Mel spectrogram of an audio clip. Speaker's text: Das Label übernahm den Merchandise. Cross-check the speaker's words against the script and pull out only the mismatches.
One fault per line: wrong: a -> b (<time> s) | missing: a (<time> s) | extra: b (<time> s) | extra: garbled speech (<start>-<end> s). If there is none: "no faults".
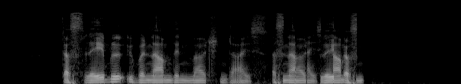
extra: garbled speech (2.7-3.6 s)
